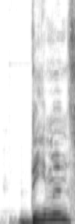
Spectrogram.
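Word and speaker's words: daemons: Demons have claws. I thought that was demons, which is how you're supposed to pronounce that word that you put in your game, which is D-A-E, but I suppose you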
